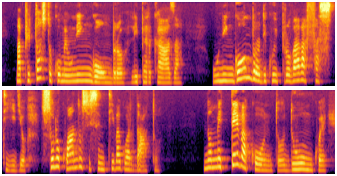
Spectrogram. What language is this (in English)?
Italian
